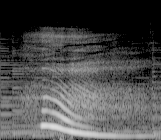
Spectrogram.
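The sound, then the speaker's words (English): A narrator gives one long, drawn-out yawn for the hippo Henrietta opening her mouth wide, pitch sliding steadily downward from a strained high start to a low breathy finish, fairly loud with no other sound. “Then Henrietta opened her mouth wide in a huge yawn.”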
